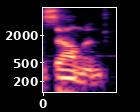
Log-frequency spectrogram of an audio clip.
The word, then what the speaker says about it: Salman: So anyways, Prince bin Talal and Mohammed bin Salman, which I also got to say, that's the only time it's okay to pronounce the L in Salman.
